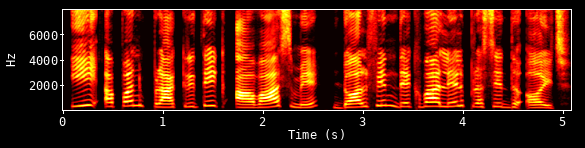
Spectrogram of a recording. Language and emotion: Maithili, neutral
